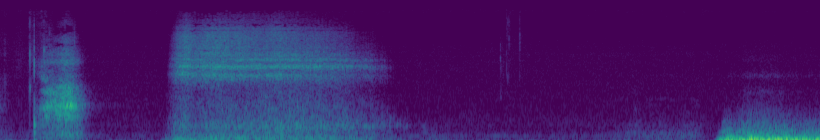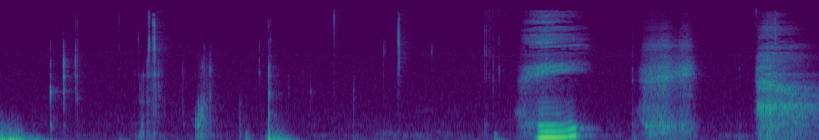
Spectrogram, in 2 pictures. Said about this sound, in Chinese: 爸爸还真打呼噜了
